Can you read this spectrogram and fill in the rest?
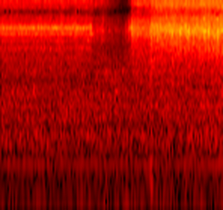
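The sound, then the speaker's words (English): A faucet runs cold water steadily for rinsing fruit, a broad hissing rush of water pouring without pause, fairly quiet, with a slight shift in tone partway through as the flow changes. “Now switch it to the cold water.”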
